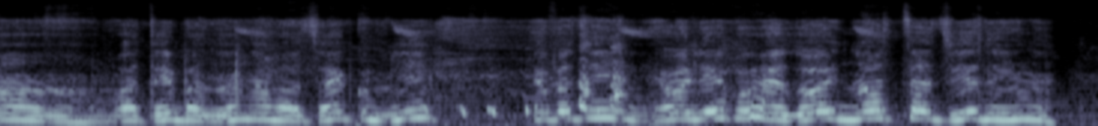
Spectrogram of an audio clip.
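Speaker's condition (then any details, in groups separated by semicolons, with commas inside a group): Amyotrophic lateral sclerosis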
